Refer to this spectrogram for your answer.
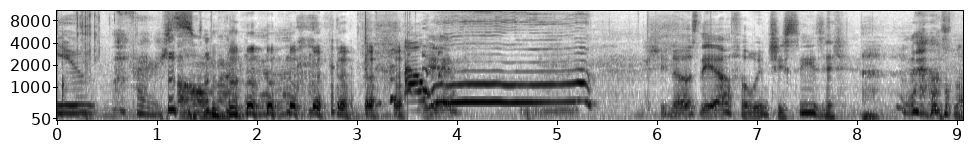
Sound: giggle; awoos

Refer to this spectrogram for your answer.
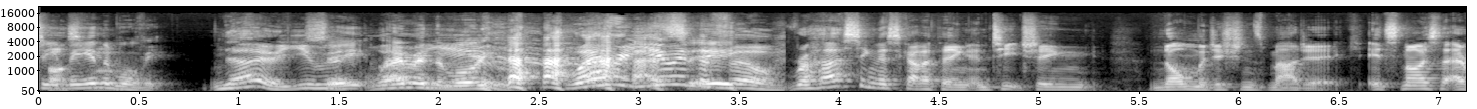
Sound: laughs

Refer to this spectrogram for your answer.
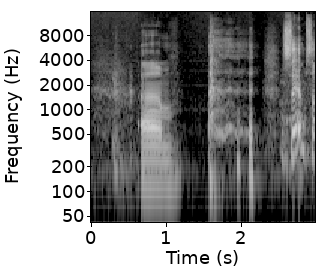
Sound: laughs

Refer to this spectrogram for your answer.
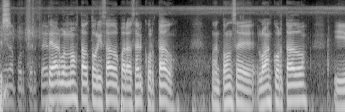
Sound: speaking in foreign language

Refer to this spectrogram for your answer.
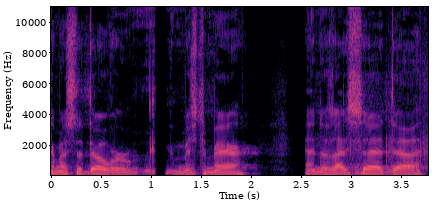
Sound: applause

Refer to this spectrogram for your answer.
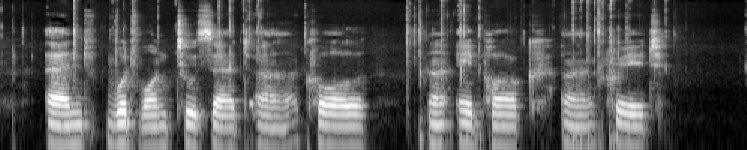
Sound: typing

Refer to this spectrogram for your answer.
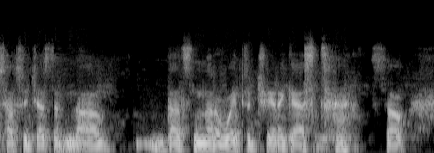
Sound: giggles

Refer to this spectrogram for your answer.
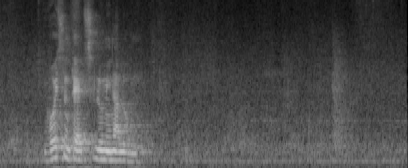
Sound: man speaking in Romanian

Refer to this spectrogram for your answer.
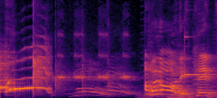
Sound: crickets chirping

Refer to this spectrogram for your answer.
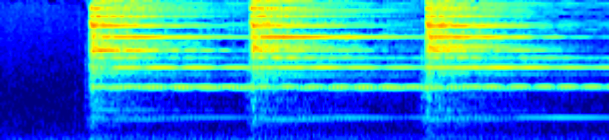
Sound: bell ringing

